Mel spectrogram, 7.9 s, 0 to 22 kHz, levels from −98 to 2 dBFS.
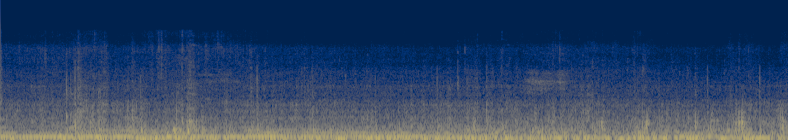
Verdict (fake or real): real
